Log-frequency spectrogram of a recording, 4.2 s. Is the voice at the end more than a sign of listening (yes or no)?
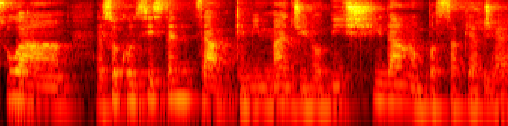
yes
